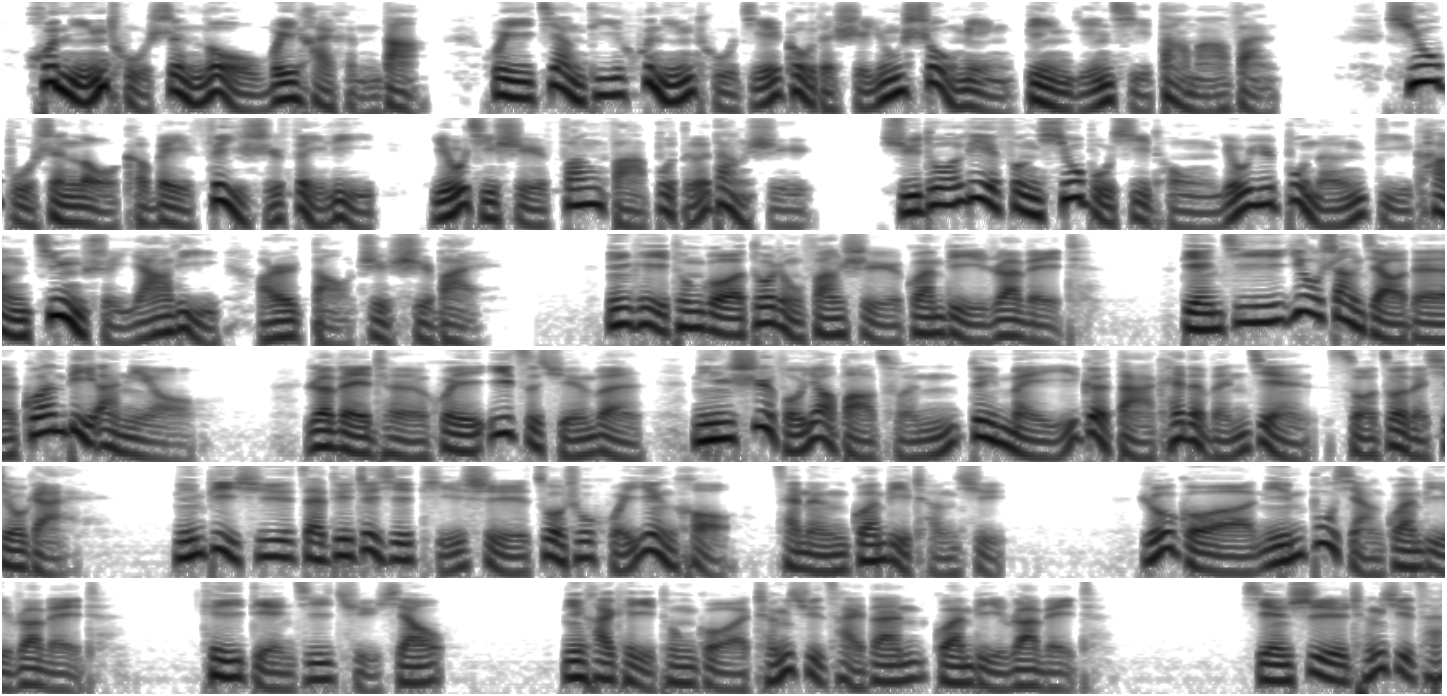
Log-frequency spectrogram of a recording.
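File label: Chinese, narration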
